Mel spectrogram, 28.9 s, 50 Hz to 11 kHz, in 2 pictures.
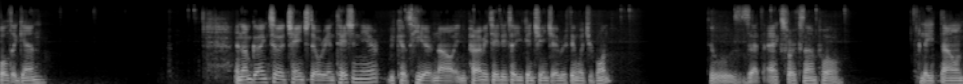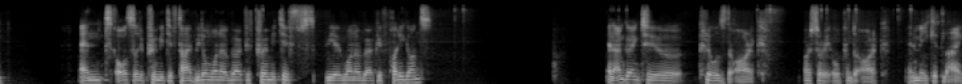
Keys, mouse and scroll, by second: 2.7 click, 6.0 click, 18.2 click, 21.1 click, 23.6 click, 25.7 click.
